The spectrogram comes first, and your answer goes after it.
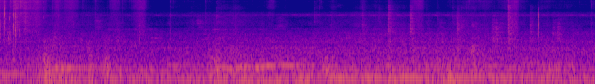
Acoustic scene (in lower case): bus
